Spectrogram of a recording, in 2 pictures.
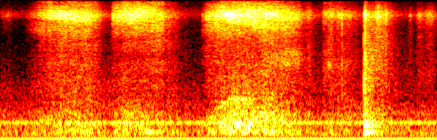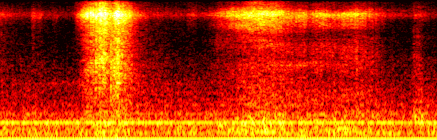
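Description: A pen drawn along a ruler on pattern paper: several short, faint strokes, with a light tap a little under three seconds in.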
